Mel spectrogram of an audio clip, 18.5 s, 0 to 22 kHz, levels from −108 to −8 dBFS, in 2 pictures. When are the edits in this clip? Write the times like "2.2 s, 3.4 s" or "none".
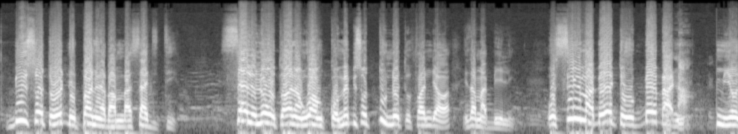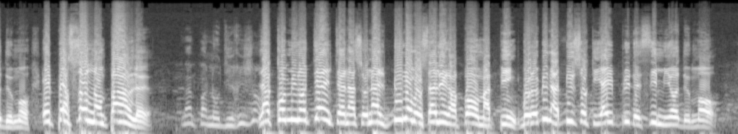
9.0 s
